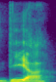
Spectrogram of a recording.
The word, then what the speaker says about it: Dia: In Yeah, fact, but she made sure we say her name correctly. It's Dia.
